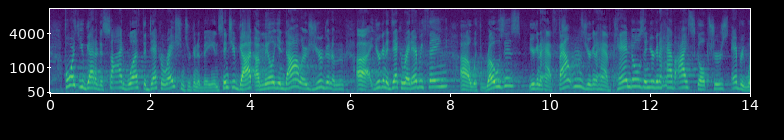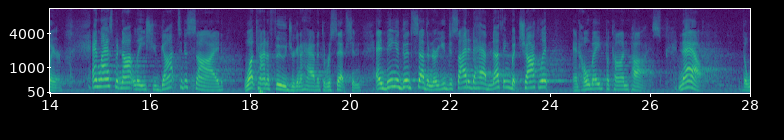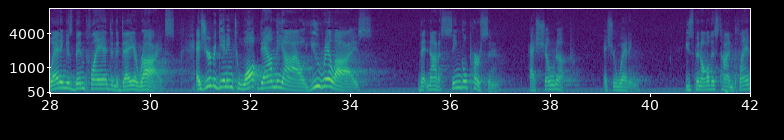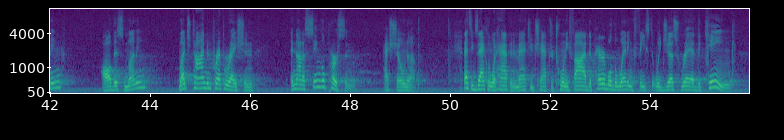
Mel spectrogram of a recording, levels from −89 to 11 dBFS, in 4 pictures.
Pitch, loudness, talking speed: 165 Hz, -23 LUFS, 165 wpm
